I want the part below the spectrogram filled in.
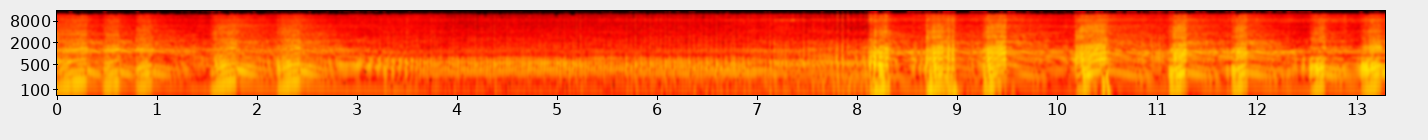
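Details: Small Homelite two-stroke chainsaw ripping maple: it blips up, settles to a steady, even bog through the cut, then revs cleanly between cuts. Normal, healthy cutting.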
